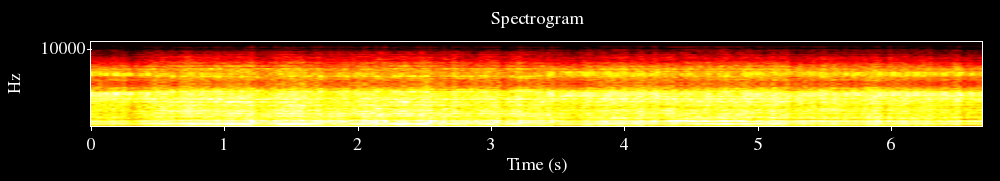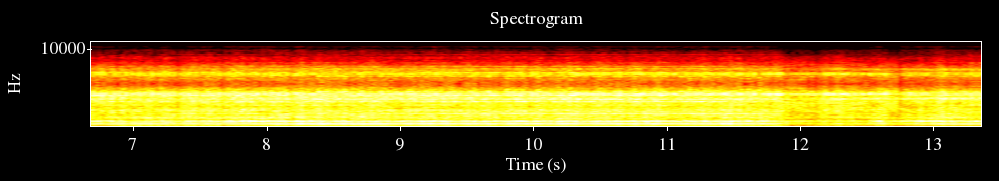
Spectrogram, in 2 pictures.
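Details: Generator after its first cold start of 2016, having sat about a year, powering a 40 W bulb and a noisy air pump: a steady, high, buzzy engine note holds even speed with the compressor clattering alongside. Normal running under load.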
